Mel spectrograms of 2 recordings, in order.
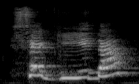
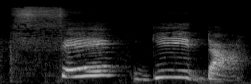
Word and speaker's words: seguida: Quando você pronuncia uma palavra, como tem aqui, ó, seguida, vocês percebem que o U, ele não foi pronunciado.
